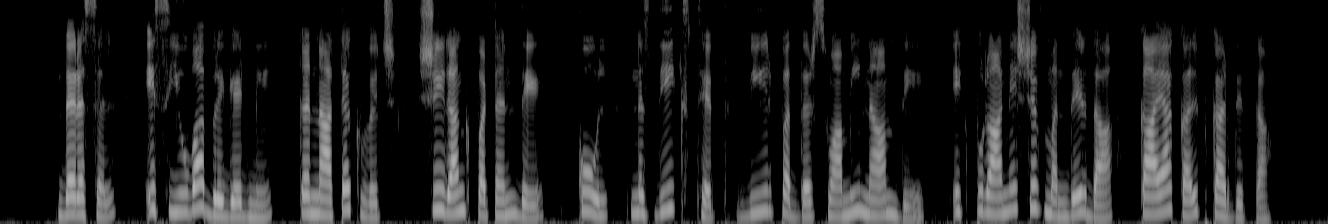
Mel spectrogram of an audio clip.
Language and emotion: Punjabi, neutral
